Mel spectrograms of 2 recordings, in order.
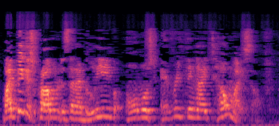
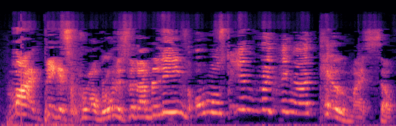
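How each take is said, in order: First: It is read in the speaker's regular voice. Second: It is read in a put-on Scottish accent. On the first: "I'm going to read my first quotation in my regular voice" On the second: "So I have to get Scottish"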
